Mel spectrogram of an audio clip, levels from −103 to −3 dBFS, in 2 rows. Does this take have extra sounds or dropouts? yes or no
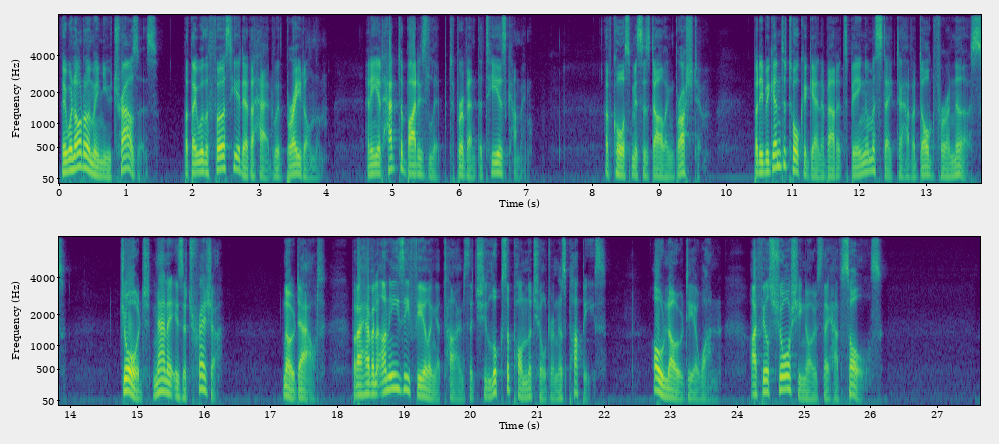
no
